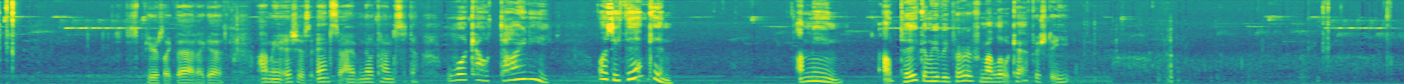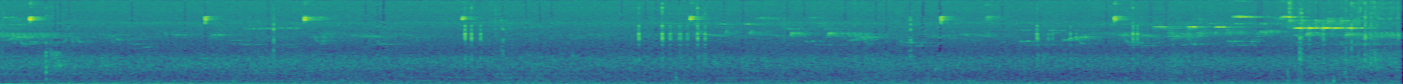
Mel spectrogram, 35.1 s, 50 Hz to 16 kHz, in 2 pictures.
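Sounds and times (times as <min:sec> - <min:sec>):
birds chirping: 0:00.0 - 0:35.0.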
